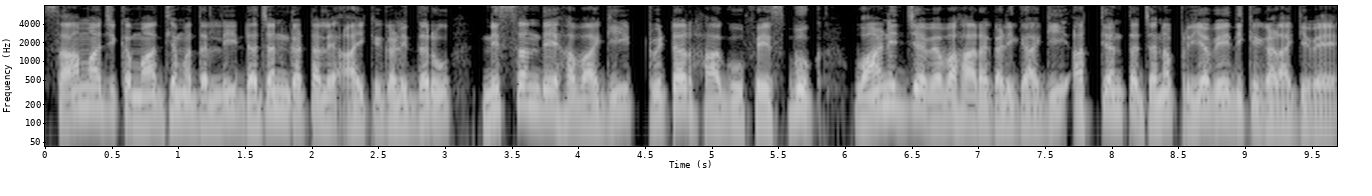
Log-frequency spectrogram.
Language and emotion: Kannada, neutral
